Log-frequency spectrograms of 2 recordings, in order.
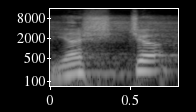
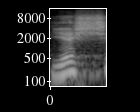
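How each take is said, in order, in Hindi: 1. 'sh' और 'ch' की ध्वनियाँ साफ़ बोली गई हैं। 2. 'sh' और 'ch' की ध्वनियाँ आपस में धुंधली हो गई हैं। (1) "श और च का उच्चारण शुद्ध स्पष्ट होना चाहिए" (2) "बहुत से लोग यश्च भी कहते हैं, यश्च नहीं"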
